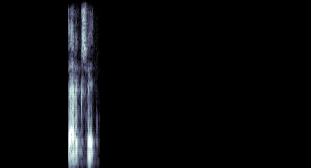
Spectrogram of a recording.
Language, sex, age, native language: Icelandic, male, 40-49, Icelandic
